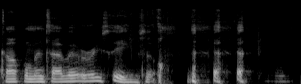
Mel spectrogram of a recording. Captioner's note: laughs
